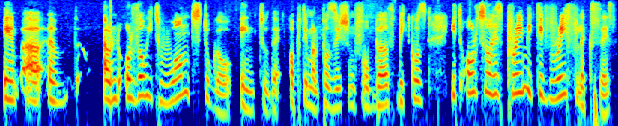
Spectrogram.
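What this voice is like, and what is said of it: Non-native English accent. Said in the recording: “my accent is not so good”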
